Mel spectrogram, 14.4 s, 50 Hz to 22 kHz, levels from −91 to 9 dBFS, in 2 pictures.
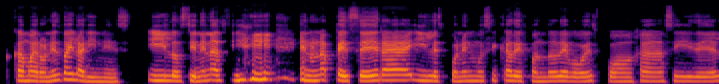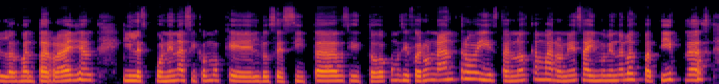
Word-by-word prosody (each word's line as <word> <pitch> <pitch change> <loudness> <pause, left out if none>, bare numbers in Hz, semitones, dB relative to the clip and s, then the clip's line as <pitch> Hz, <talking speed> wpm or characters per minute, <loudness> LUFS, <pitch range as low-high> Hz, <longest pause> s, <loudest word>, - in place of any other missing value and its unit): camarones 225 0 +2
bailarines, 195 -9 0
y 235 -2 +2
los 220 -2 +1
tienen 225 +2 +2
así 265 +4 +3 0.3
en 255 -4 +4
una 255 +2 0
pecera 245 +2 +5
y 235 -2 -2
les 215 -1 0
ponen 215 0 -4
música 225 +2 -3
de 220 -1 +3
fondo 210 -1 -3
de 220 - +3
Bob 200 -1 -1
Esponja, 205 -1 -4
así 210 0 -4
de 205 0 -2
las 210 -1 -1
mantarrayas. 220 +5 +2 0.3
Y 235 - -2
les 215 -1 +1
ponen 215 +2 -1
así 240 -1 -2
como 240 +2 -6
que 210 -4 0
lucecitas 215 +2 0
y 220 - -5
todo, 210 0 -3
como 250 +2 -10
si 245 -1 -3
fuera 225 0 0
un 260 0 -6
antro, 295 +3 -1
y 270 -3 0
están 230 -3 -4
los 240 +1 -3
camarones 255 -3 -3
ahí 245 -2 +3
moviendo 235 +1 -3
las 275 0 -2
patitas 255 +3 -1
225 Hz, 185 wpm, -21 LUFS, 210-250 Hz, 0.3 s, pecera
